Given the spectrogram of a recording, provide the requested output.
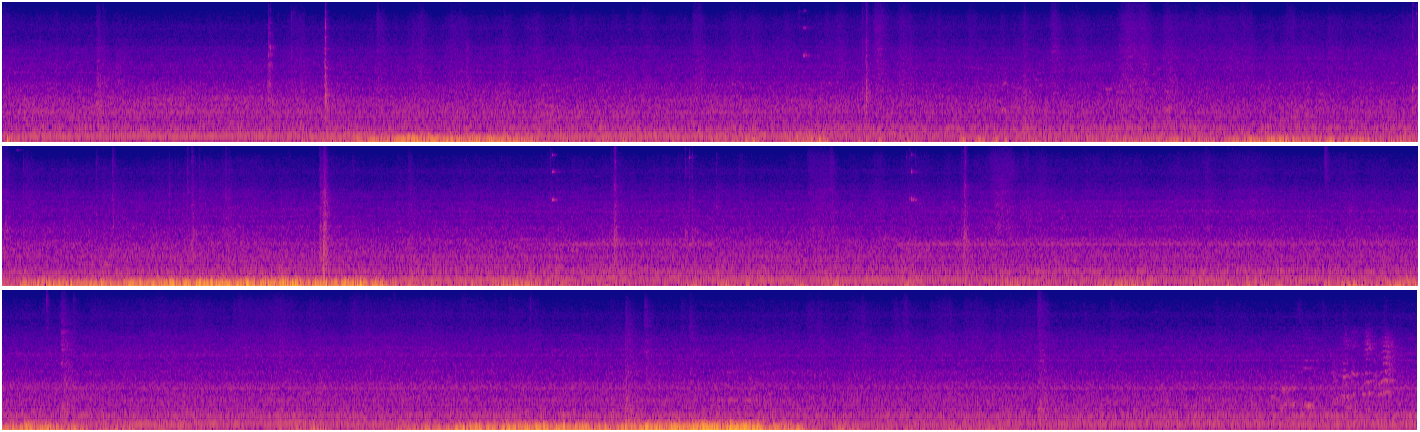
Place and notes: Manitou Ave, Manitou Springs, CO, USA - Restaurant Kitchen Atmosphere
kitchen shuffling, doors opening and closing. Faint sounds of people talking in Spanish. Appliance hums throughout recording. Talking gets louder, a woman chuckles. Middle of the day, so not too busy. More talking and cooking, pans clanking. Car pulls up behind the restaurant.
